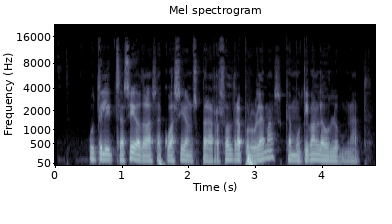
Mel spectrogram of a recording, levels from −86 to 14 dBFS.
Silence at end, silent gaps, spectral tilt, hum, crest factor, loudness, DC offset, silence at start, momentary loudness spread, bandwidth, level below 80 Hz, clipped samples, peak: 0.25 s; none; -6.5 dB/octave; none; 16 dB; -22 LUFS; under 0.1%; 0.5 s; 10 LU; 15.5 kHz; -32 dBFS; under 0.1%; -4 dBFS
